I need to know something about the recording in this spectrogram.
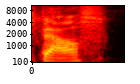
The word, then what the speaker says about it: Balfe: It's Balfe. Close enough. Balfe. Rhymes with Ralph.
